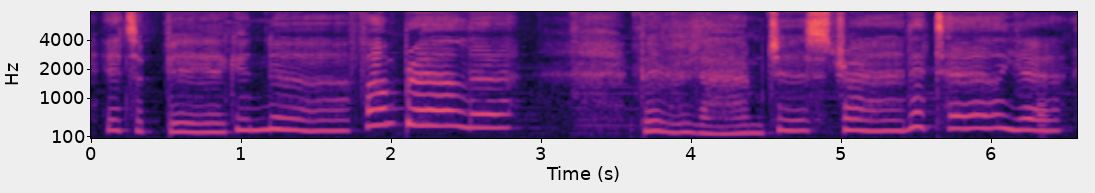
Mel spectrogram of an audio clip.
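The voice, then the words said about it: Imitates another person's singing voice. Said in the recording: “Casey Musgraves? ... Sorry for that impression”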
